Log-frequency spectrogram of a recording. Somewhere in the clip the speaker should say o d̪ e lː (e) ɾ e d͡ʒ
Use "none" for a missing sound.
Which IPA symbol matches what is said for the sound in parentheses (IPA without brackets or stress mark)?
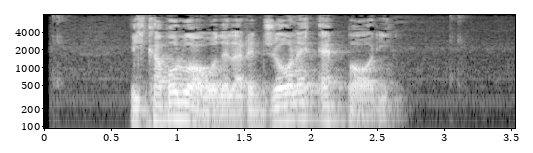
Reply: a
